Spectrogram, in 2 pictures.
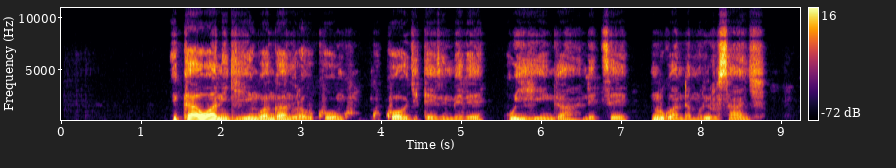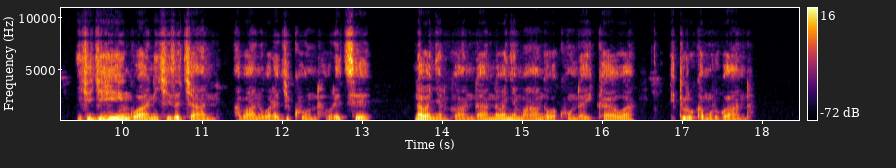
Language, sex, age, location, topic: Kinyarwanda, male, 25-35, Huye, agriculture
